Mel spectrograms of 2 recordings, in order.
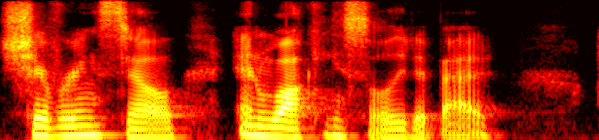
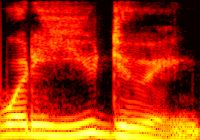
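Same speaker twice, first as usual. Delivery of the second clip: mock drunk slurred speech. Retelling a drunk partner stumbling toward the car: imitating drunk slurring.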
